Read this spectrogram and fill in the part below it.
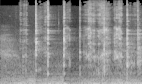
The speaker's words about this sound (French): Voilà. Ça, c'était le cri de la, de la cuillère dans le thé.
